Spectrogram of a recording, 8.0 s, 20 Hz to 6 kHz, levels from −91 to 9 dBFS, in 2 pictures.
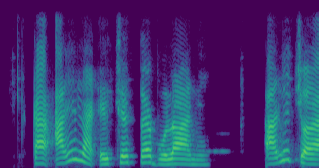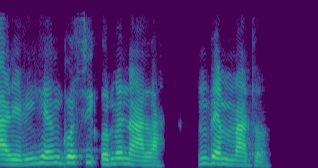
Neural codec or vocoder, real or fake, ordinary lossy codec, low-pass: codec, 44.1 kHz, 3.4 kbps, Pupu-Codec; fake; none; 5.4 kHz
